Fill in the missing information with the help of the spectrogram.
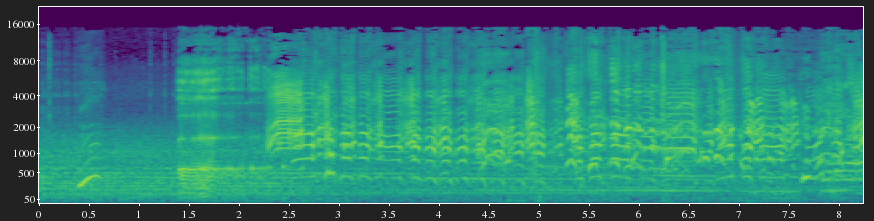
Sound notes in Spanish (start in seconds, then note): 1.4 eruptos; 2.4 risas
